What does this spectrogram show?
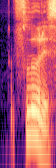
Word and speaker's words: flutist: about how, you know, flutist, is that how you say it? Like like is that the right way to say it? Some people say flautist, and I'm like, you're just trying to be bougie. There is I don't play on a flaut.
